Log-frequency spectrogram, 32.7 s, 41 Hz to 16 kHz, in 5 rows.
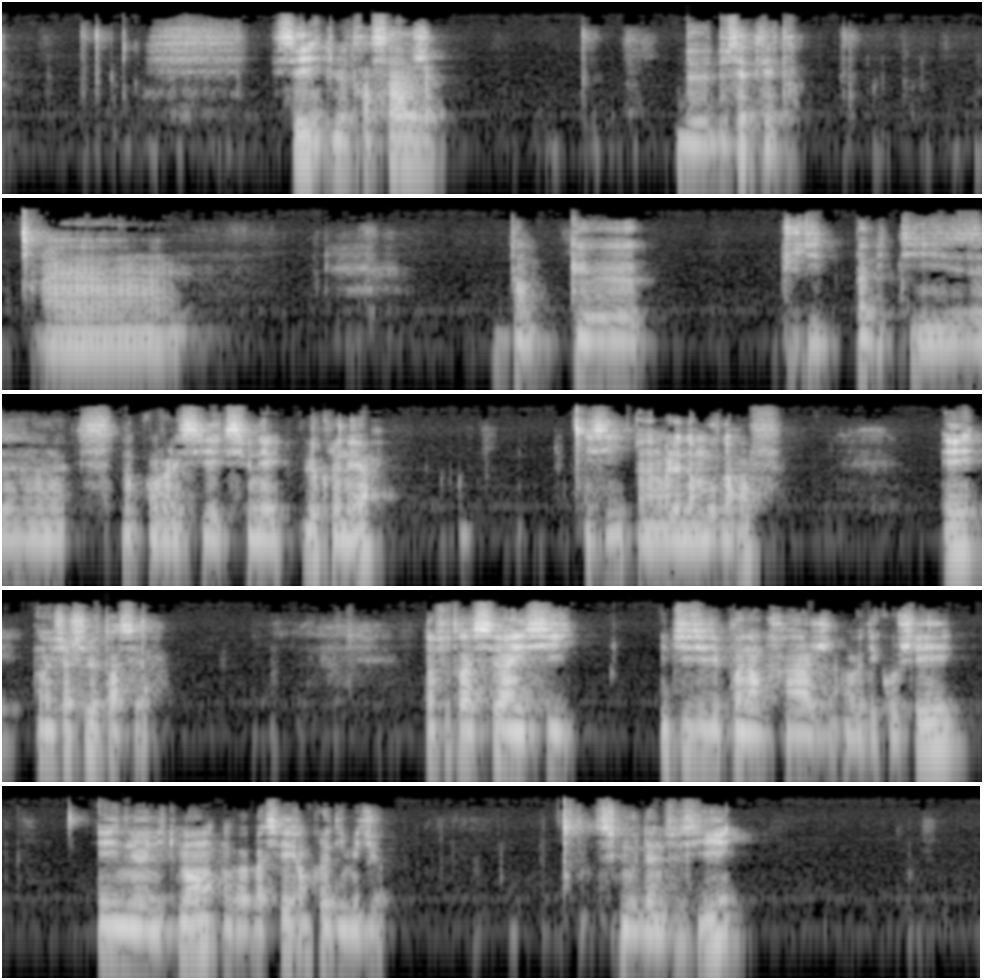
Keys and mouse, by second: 0.6 click, 5.1 click, 15.1 click, 17.8 click, 25.6 click, 27.0 click, 30.6 click.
